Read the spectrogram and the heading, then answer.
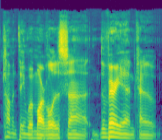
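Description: Smooth low male co-host, relaxed hesitant delivery, dry close mic. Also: moderate pace, no echo. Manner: laid-back, hesitant with fillers. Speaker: podcast co-host. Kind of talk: casual chat.

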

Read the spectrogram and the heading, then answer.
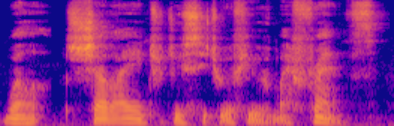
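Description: Guy doing a friendly posh earl from a storybook, hearty, bit gravelly. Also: lowish voice, little pitch movement, fairly quick, sharp tone, a little hiss or hum. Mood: genial. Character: genial, obliging, quick-witted English earl.

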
